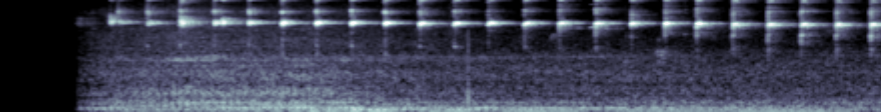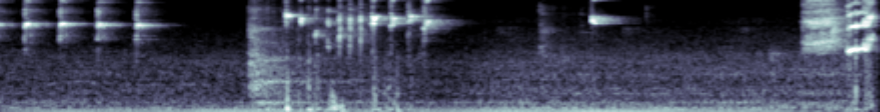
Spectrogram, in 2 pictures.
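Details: Lovebird agitated on meeting another lovebird: a fast series of about twenty-five shrill, high chirps at a steady beat over four seconds, then a few harsh, broken bursts after a short pause.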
